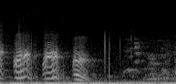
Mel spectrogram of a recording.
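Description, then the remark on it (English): A duck named Henrietta, asked to spell cat, quacks three times in quick succession, short nasal honks, followed by a few softer, fainter squawks as the sound trails off. “I'll take that silly duck out for a walk again”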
